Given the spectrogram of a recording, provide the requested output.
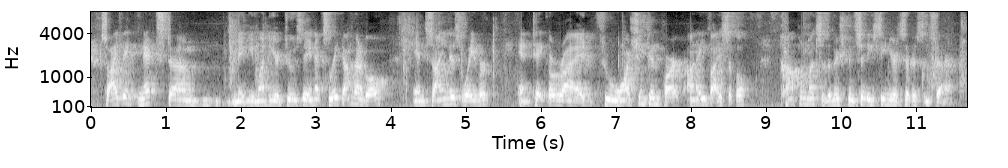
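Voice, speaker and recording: A man's fairly high voice at a moderate pace, with ordinary pitch variation and very even loudness, against noticeable background noise. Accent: American. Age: 80s+. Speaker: public access TV host. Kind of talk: casual chat. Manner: halting.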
